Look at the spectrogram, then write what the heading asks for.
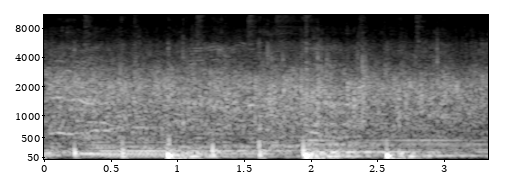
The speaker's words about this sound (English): Come on, if you're grateful for Jesus this morning, can we give him one more big hand clap and a shout of praise today?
